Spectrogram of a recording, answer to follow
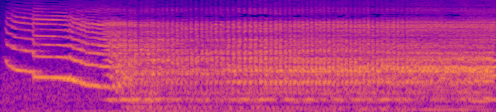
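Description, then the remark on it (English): A house door creaks open, its hinge giving a long falling squeal that settles into a drawn-out, resonant groan. It is fairly loud, with no voices. “The house door swings open.”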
